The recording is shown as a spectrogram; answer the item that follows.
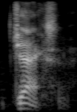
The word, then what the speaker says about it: Jaxon: You got him as Jacob or Jackson? I'm sorry, Jackson. Yeah, Jackson. It could be. Yeah, it's spelled Jaxon.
